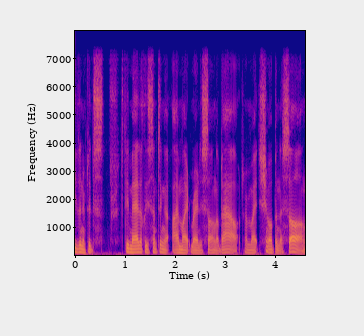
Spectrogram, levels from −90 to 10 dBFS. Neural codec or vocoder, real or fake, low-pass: autoencoder, 22.05 kHz, a latent of 192 numbers a frame, VITS, trained on many speakers; fake; 7.2 kHz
